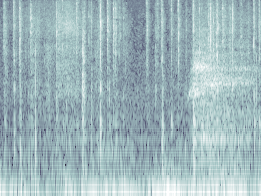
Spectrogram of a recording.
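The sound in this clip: Keys clatter on a computer keyboard as a question is typed to an AI chatbot, with many quick, faint clicks in an uneven run over a low, steady hum.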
